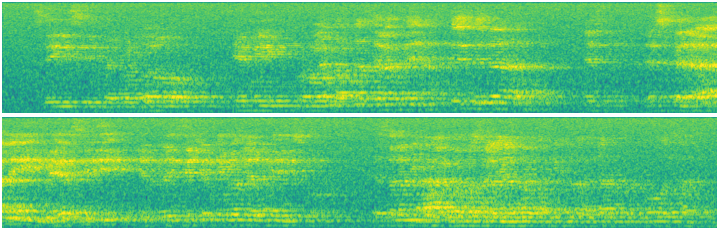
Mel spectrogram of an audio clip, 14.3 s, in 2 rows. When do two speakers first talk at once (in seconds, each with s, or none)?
11.2 s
